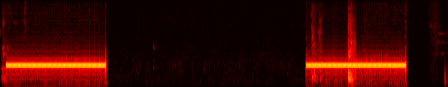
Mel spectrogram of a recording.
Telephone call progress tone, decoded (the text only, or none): ringback tone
